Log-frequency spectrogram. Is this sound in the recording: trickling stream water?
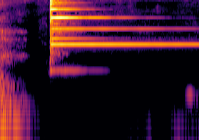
no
